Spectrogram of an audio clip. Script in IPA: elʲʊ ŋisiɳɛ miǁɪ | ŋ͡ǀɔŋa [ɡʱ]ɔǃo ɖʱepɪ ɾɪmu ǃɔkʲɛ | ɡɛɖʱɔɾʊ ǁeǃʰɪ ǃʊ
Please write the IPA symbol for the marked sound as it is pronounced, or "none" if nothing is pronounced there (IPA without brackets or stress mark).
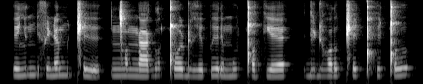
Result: ɡ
